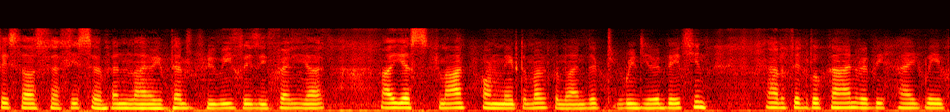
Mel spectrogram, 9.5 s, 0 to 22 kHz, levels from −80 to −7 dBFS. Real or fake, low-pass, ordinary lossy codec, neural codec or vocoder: fake; none; none; codec, 16 kHz, 0.5 kbps, FunCodec, trained on LibriTTS, 25 frames a second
